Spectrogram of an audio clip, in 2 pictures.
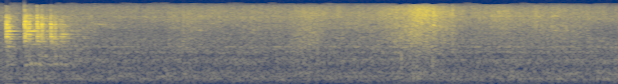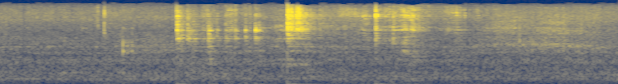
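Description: A few light clinks and taps, most of them about two thirds of the way in, as a circular fluorescent tube is handled close to a transmitter's metal antenna rod, over a steady hiss.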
